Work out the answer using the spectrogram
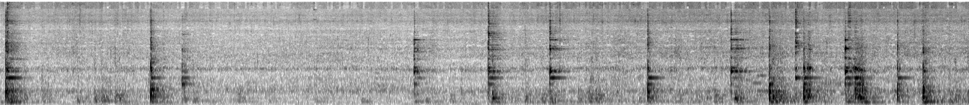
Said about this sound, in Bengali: মোটামুটি আমার পেঁয়াজটা ভাজা ভাজা হয়ে গেছে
